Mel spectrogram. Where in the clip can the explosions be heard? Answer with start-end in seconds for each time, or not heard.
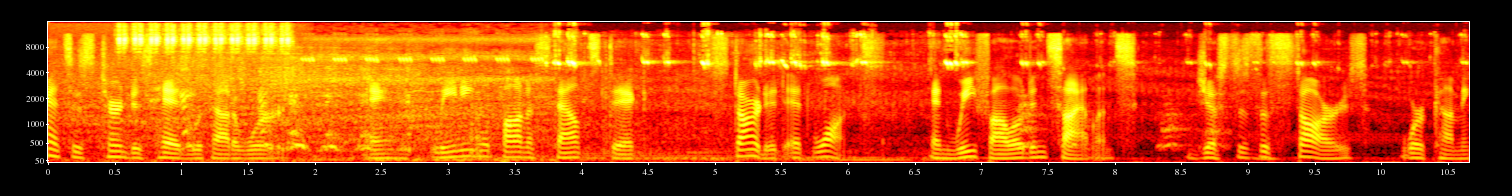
not heard.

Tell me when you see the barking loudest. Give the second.
2 s.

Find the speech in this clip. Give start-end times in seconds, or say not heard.
0.0-10.6.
